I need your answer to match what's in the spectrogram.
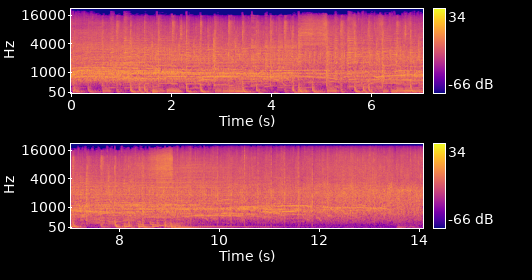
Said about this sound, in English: Wow, that's like the best applause I've ever gotten.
